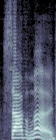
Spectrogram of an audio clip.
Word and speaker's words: submerge: 这里字母 G-E 组合读作 G，嘴唇要稍微的向外凸起 G。这个词的重音在后面的音节上，请跟我读 submerge， submerge。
